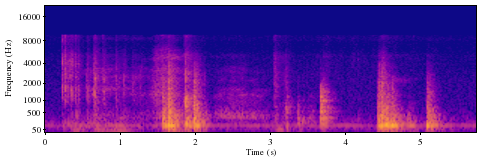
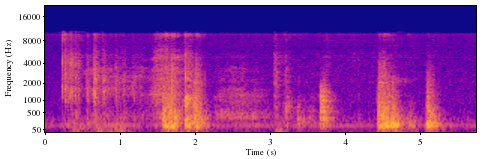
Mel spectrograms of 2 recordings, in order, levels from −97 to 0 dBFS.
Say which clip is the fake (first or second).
second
